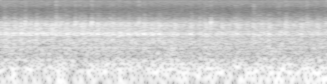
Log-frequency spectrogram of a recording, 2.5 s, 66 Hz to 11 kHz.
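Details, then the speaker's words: Used '93 IDIT diesel engine, believed pretty worn out, swapped into a '93 truck and driven about 100 miles, 30 of them towing: light rapid ticking over the idle clatter, worst at idle. Owner suspects a lifter; pushrods and rockers checked fine and oiled. Unconfirmed. "okay man especially at idle it sounds horrible not sure whether that's a hope I'm thinking it might be a lifter or something but I'm not sure why"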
